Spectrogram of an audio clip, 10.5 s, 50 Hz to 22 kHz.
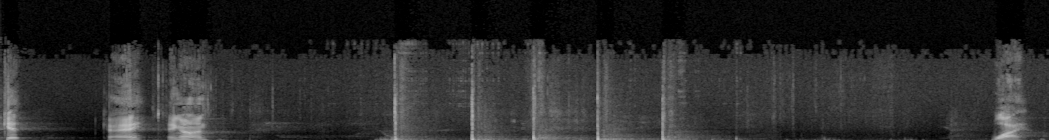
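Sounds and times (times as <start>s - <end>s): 
speech: 0.0s - 0.3s, 1.0s - 2.2s, 9.9s - 10.3s
heavy stomps on a paper banknote: 3.9s - 7.0s.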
